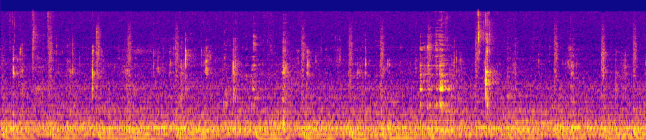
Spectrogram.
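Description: Eating sounds close to the microphone: scattered small clicks of chewing and mouth noises, over a steady low hum.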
